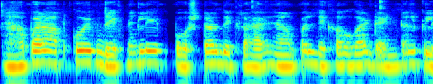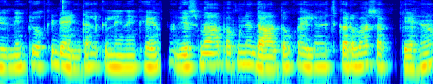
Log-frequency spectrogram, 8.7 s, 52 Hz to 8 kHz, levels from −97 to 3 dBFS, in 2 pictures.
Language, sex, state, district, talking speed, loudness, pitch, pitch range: Hindi, male, Jharkhand, Sahebganj, 210 wpm, -32 LUFS, 155 Hz, 150-175 Hz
